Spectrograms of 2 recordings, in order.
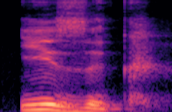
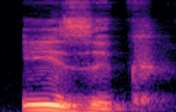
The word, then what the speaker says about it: язык: If the letter Ya is unstressed, it's also pronounced like E. For example, язык. Язык, it means language. Here the first letter Ya is unstressed, so it's pronounced like E. Язык.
